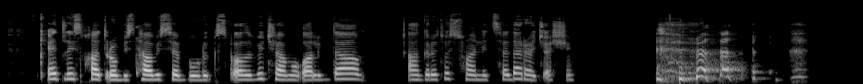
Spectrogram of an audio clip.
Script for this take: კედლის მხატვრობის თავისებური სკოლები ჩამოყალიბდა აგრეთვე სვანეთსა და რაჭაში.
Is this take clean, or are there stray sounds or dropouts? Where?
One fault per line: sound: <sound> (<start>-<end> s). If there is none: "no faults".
sound: laugh (6.6-8.1 s)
